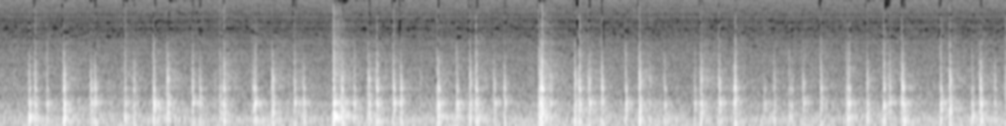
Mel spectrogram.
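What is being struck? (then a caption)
Corrugated cardboard box. Long painted fingernails of both hands tap quickly on a large, hollow corrugated cardboard shipping box. The sound is a fast, irregular run of short, dry taps with a low hollow body and very little ring. Some taps are louder than others.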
